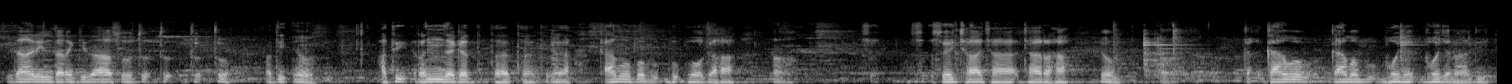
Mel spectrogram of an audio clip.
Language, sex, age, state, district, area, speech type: Sanskrit, male, 30-45, Karnataka, Dakshina Kannada, urban, spontaneous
